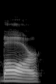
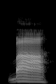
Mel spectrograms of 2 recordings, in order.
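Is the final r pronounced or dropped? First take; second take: pronounced; dropped. First: The final r is clearly pronounced. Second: The final r is dropped, Boston style. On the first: The speaker calls it wrong. "Not bar" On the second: The speaker calls it right. "the letter R does not belong in their alphabet"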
